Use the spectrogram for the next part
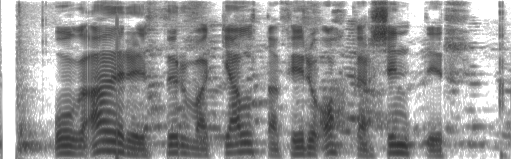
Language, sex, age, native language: Icelandic, male, 13, Icelandic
